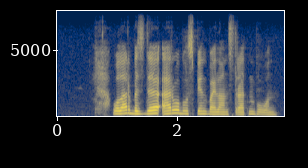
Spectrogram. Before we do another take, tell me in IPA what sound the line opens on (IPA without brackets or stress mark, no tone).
w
